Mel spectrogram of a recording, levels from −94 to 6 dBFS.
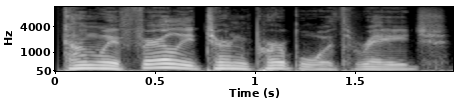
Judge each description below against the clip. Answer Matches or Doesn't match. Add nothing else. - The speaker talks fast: Doesn't match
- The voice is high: Doesn't match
